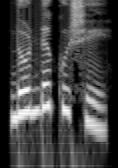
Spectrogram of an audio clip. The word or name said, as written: ದೊಡ್ಡಕುಶೆ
